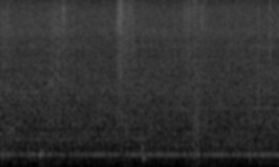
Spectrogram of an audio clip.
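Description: Steady room background: a constant low hum with hiss, broken by a few faint clicks and rustles as someone moves close to the microphone.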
